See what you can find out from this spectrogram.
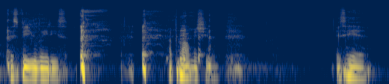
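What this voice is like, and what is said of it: Sexy, seductive voice. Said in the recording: “You put on a sexy voice.”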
